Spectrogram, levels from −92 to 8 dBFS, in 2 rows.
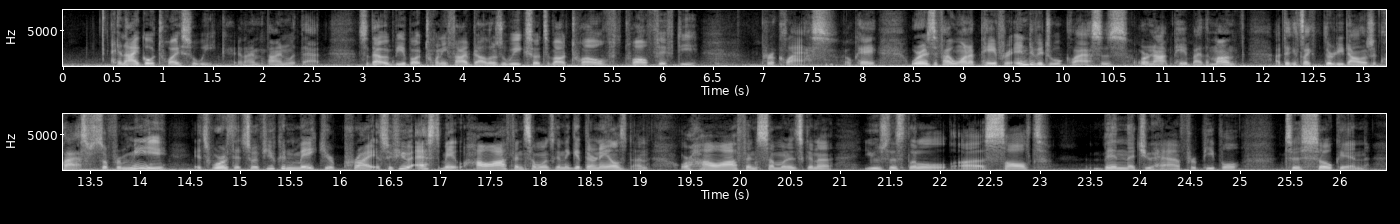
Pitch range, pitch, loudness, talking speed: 105-145 Hz, 125 Hz, -21 LUFS, 220 wpm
